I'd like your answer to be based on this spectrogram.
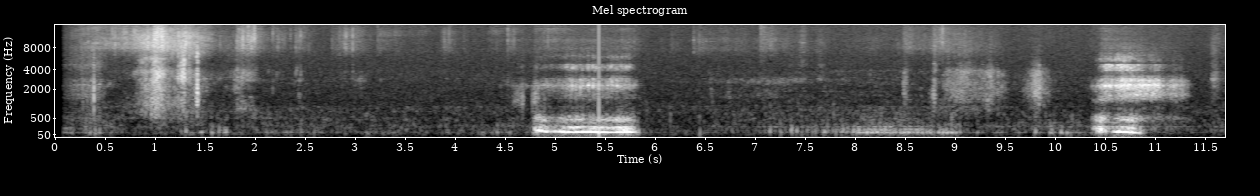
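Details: Dog Bozon snoring during a camping trip: low, rumbling snores every few seconds, one louder and rougher than the rest, over quiet room noise.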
